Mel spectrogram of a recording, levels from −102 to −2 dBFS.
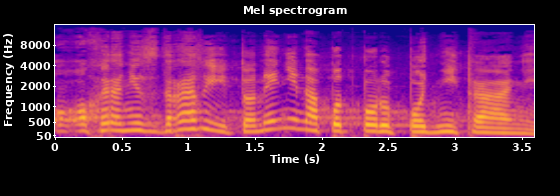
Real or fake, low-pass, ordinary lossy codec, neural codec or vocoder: fake; 14.4 kHz; MP3, 64 kbps; codec, 44.1 kHz, 3.4 kbps, Pupu-Codec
